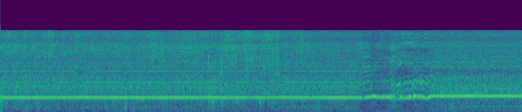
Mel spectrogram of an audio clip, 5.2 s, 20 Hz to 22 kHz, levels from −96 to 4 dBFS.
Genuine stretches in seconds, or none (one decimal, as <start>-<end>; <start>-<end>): 0.0-3.6; 4.3-5.2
